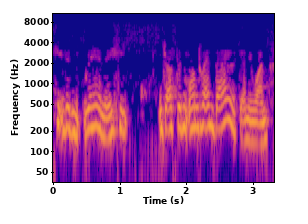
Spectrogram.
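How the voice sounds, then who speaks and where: An actress voicing a grieving young woman, a murdered man's fiancée, in a vintage radio drama, speaking softly and tearfully. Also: mid-range voice, lively intonation, normal speed, breathy edge. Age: young adult. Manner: tearful, fragile, softly spoken. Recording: lo-fi old radio broadcast with hiss.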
